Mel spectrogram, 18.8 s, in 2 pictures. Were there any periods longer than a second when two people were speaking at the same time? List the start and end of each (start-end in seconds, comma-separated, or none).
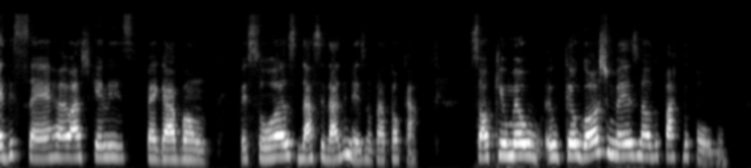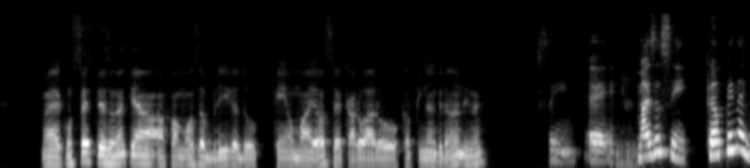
none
